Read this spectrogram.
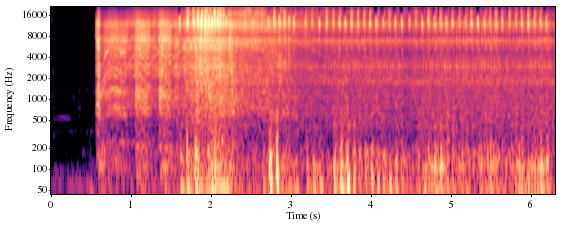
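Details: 1987 Mazda B2000 cranking: the starter spins the engine with even compression pulses for several seconds, but it never catches or fires. Crank, no start.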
